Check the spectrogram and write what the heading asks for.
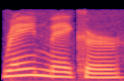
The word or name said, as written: rainmaker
